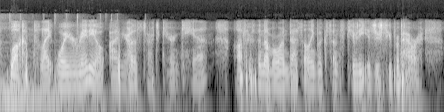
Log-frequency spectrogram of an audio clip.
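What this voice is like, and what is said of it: Raspy, hoarse voice. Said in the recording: “I don't normally sound like this raspy voice... I've been like this for about 2 weeks”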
